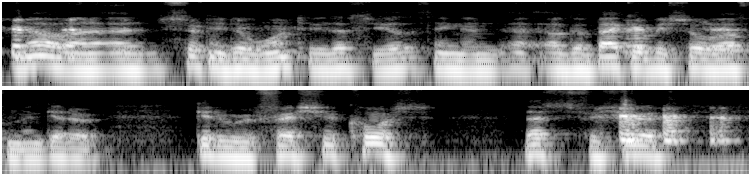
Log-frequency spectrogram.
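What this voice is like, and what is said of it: Irish accent. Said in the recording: “we have the best accent as far as I'm concerned in the world. We all got slightly different, but we're all Irish ... I've still got my accent ... You haven't lost your accent.”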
